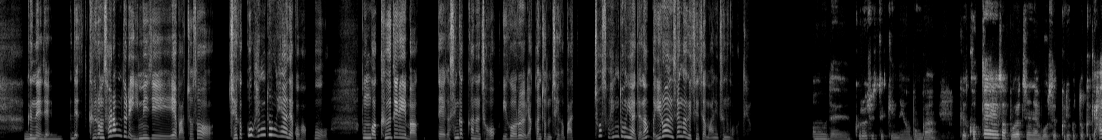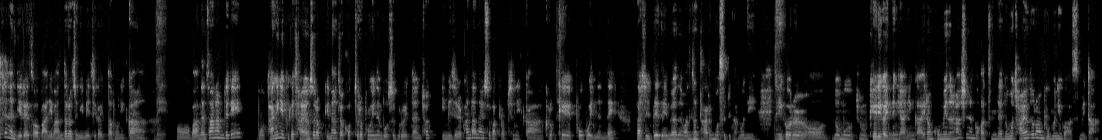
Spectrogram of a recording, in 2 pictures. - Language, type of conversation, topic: Korean, advice, 남들이 기대하는 모습과 제 진짜 욕구를 어떻게 조율할 수 있을까요?
- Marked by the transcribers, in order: other background noise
